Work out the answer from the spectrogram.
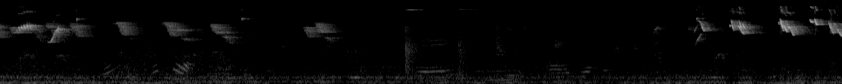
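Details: Saffron finch song of high, falling chirps opens and closes the passage; in between, the bird falls quiet and faint other sounds and murmuring are heard over a low background hum.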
